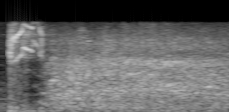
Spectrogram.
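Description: A brief high-pitched shriek with a wavering pitch just after the start, then a theatre audience laughing together.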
